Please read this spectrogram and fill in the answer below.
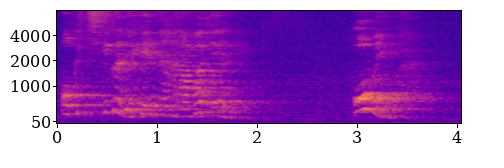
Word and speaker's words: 옴: 오메가 3에서 뭐라고 읽어? 옴 이렇게 읽으면 이해됐어?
